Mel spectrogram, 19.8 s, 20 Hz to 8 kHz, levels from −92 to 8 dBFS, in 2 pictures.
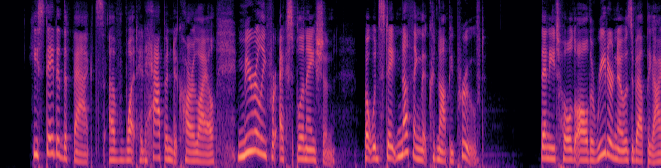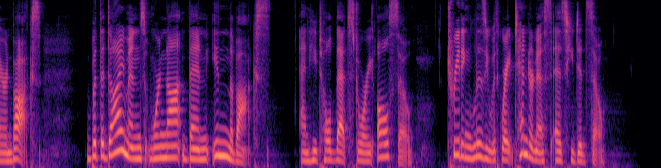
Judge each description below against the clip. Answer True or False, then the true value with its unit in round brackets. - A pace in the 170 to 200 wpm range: True (175 wpm)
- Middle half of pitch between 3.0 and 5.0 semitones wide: False (5.4 semitones)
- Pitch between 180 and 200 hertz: True (185 Hz)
